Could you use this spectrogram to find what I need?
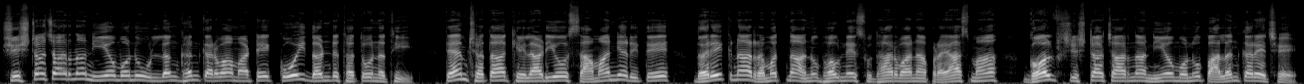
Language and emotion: Gujarati, neutral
